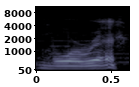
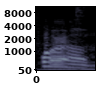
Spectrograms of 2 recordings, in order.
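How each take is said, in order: First: The second syllable sounds like 'ran'. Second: The second syllable sounds like 'ron'. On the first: The speaker calls it right. "It's Moran" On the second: The speaker calls it wrong. "D Wave is not Moron"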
